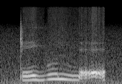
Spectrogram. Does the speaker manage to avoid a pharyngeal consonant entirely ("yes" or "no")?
yes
